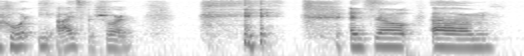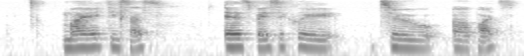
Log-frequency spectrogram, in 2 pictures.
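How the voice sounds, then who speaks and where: A woman's voice: low-pitched, flat delivery, extremely slow, long pauses, darkish tone. A young woman from Poland, casually explaining her thesis with many fillers, restarts and laughs. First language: Polish. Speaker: linguistics student.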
